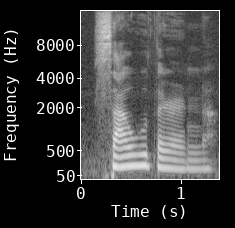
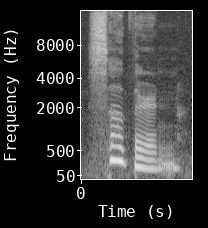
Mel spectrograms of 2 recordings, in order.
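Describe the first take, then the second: First: Southern as SOW-thern, like south; mispronunciation. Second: Southern as SUH-thern; short UH vowel in southern, drawn out slowly; correct pronunciation. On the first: Teacher shows the wrong reading, southern as SOW-thern. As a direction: say southern with an OW vowel. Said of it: "this word is not read". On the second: Teacher models the correct word, southern as SUH-thern. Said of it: "we should say southern". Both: Shown as a demonstration.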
